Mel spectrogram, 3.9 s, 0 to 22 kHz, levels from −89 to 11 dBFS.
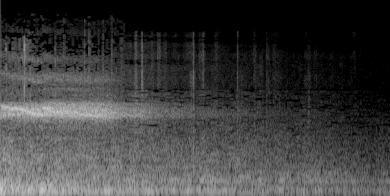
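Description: From 1.25 s to the end, the sound abruptly loses everything above 12.3 kHz and turns synthetic, with no gap. This is an adaptive stream dropping to a lower bitrate.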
